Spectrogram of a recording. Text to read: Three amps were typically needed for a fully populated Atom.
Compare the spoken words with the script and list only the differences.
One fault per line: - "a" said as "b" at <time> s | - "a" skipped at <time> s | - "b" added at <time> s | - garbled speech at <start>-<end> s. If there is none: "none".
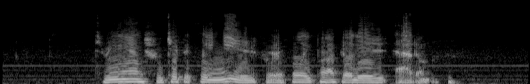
none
